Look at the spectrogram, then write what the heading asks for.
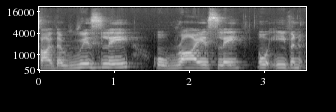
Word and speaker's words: Wriothesley: Charles Ridley and we have Thomas Risley we do not have Charles and Thomas Wriothesley so there's a few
